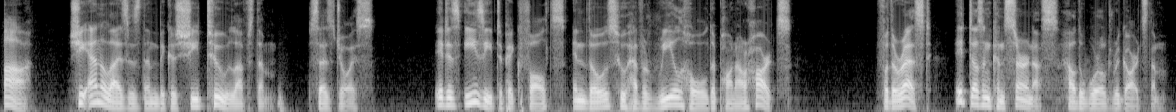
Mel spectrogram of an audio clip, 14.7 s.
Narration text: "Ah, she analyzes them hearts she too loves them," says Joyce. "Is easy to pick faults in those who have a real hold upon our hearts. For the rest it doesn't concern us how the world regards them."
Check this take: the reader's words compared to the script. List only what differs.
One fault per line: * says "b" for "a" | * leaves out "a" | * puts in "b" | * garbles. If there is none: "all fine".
* says "because" for "hearts"
* puts in "It"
